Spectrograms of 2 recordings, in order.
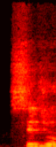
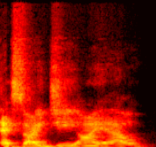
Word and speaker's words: sigil: So, oh no, it's s i g i l. Sigils, not sigual.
